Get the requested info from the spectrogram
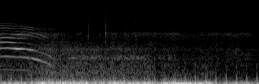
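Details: Eight-month-old kitten Jinx, stuck in a tree in Newark, Ohio for two nights, cries once with a short, descending meow at the start, then only the rhythmic throb of an idling engine continues.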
